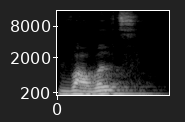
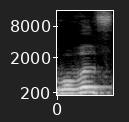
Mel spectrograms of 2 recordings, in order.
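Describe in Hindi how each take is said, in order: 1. पहला स्वर 'aa' जैसा बोला जाता है। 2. पहला स्वर 'o' जैसा बोला जाता है।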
